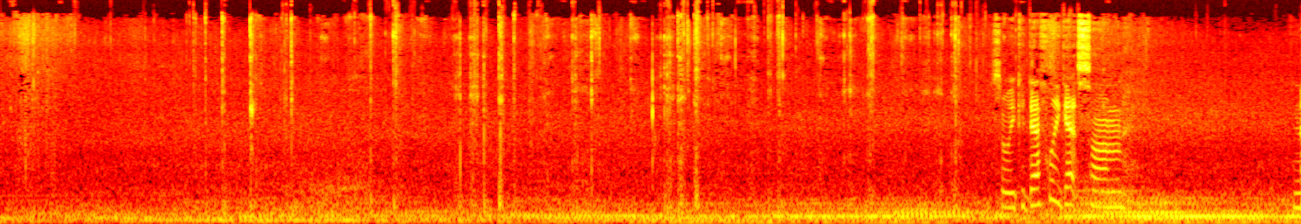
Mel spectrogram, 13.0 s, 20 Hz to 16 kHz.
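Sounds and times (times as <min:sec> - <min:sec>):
low steady rumble: 0:00.0 - 0:13.0
knife scraping wood: 0:01.4 - 0:10.5.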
